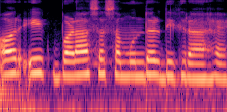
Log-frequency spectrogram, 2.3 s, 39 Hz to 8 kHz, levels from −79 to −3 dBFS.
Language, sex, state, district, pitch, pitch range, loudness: Hindi, female, Bihar, Katihar, 220 Hz, 210-230 Hz, -16 LUFS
